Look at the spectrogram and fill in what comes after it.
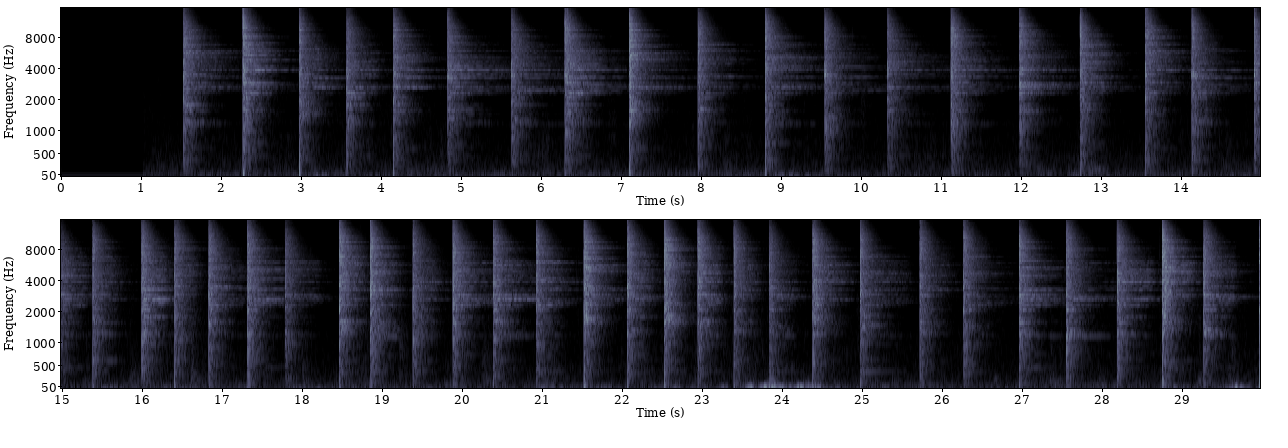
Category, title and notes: Soundscapes > Urban
Säbel Kampf / Saber fight
Säbel Kampf mit echtem Kung Fu Säbel. Saber combat with real kung fu sabers.
kungfu, sword-slash, sword, Knights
